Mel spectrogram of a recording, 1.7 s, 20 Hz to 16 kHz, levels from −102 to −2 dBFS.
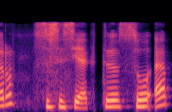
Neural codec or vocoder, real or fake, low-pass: codec, 16 kHz, 2 kbps, X-Codec, HuBERT features, trained on balanced general audio; fake; 7.2 kHz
